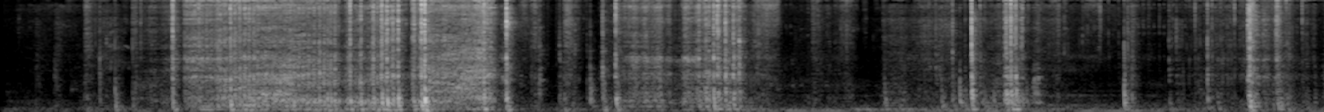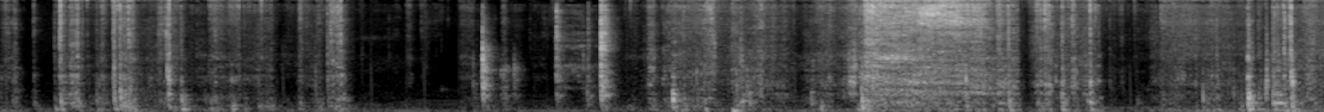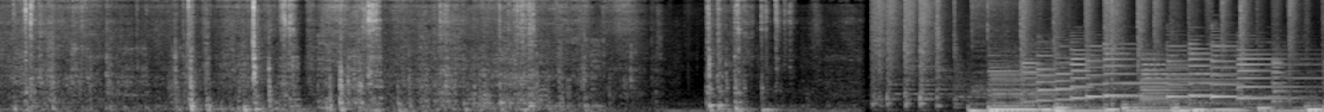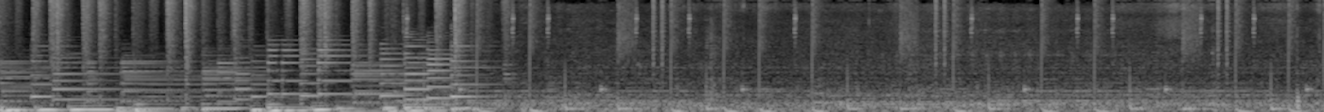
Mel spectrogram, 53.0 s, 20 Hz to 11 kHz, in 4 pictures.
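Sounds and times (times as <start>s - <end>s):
packaging rustling and scraping: 0.9s - 18.0s, 19.6s - 35.2s.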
